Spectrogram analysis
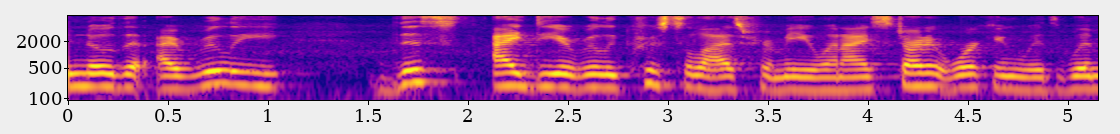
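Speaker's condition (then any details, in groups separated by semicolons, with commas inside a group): No condition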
